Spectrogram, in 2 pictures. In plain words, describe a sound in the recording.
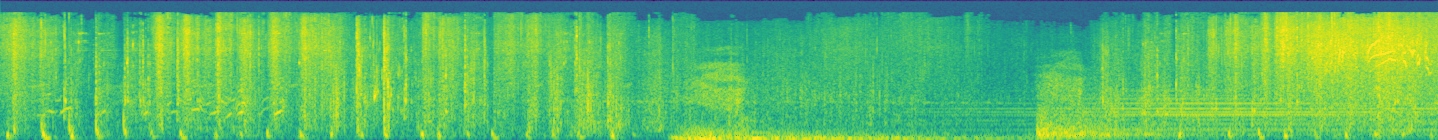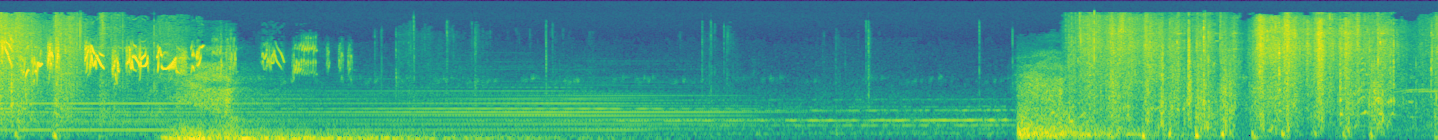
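Footsteps rustle through tall grass and undergrowth.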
